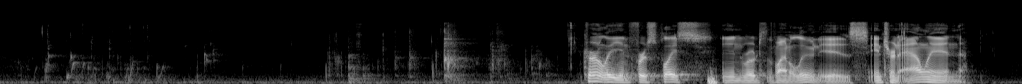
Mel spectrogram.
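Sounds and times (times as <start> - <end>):
person drinking water with sips and swallows: 0.0 - 5.8
speech: 5.8 - 9.8.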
